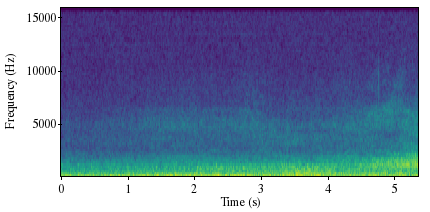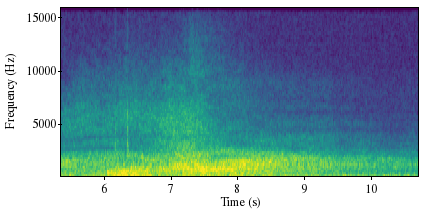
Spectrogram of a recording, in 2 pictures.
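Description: A jet departing Barcelona El Prat airport rises out of steady wind-blown outdoor noise, its broad roar swelling over several seconds before easing back while still loud.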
